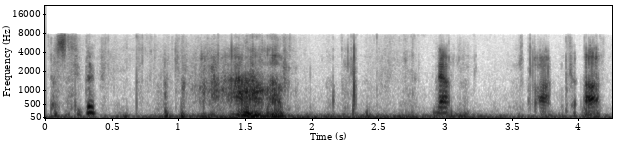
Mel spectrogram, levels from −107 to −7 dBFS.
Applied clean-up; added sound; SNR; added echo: neural diffusion model UNIVERSE++.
